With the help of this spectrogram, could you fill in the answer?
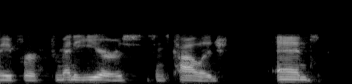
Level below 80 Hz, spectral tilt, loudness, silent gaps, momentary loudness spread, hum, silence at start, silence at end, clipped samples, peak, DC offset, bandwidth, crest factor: -74 dBFS; -8.5 dB/octave; -26 LUFS; none; 14 LU; none; 0 s; 0.35 s; under 0.1%; -8 dBFS; under 0.1%; 4.4 kHz; 20 dB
